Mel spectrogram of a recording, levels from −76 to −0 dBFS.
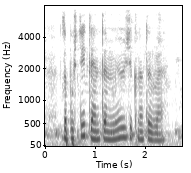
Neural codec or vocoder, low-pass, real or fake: none; 7.2 kHz; real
